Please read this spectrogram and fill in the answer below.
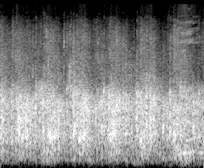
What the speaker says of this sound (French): Vous pouvez applaudir, c'est bien.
